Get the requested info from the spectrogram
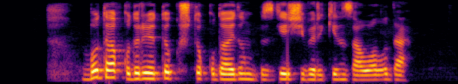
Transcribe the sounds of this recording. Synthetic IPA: bʊd̪ɑqʰʊd̪ɪɾe̞t̪ːɪkʲʰʏ̥ʃt̪ɪqʰʊd̪ɑjd̪əɴbɪzɡʲe̞ʒɪbe̞ɾkʲe̞nzɑwɑlˠəd̪ɑ

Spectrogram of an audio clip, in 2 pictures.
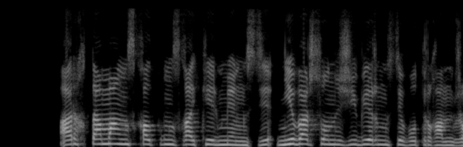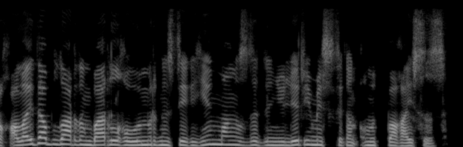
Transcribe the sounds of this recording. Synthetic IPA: ɑ̰ɾəqt̪ɑmɑɴəzqʰɑlˠpəɴəzʁɑkʲʰe̞lme̞ŋɪzne̞bɑɾso̞nəʒijbe̞ɾɪŋɪzd̪e̞p̬wo̞t̪əɾʁɑnəmʒo̞qɑ̰lˠɑjd̪ɑbʊlˠɑɾd̪əɴbɑɾlˠəʁəwɵmɪɾɪŋɪzd̪e̞ɡʲɪje̞ŋmɑɴəzd̪əd̪ʏnije̞le̞ɾe̞me̞st̪ɪɡʲɪnʔʊmət̪̚bɑʁɑjsəz

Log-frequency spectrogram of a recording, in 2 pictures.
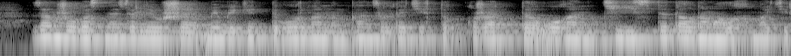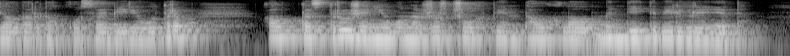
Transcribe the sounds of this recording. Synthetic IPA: zɑɴʒo̞bɑsənæzɪɾle̞wʃɪme̞mle̞kʲe̞t̪ːɪko̞rɡanːəɴkʰo̞nsulʲt̪at̪ijft̪ɪk̚qʰːʊʒɑt̪ːəwʔo̞̰ʁɑnt̪ʰijɪst̪ɪt̪ʰɑlˠd̪ɑmɑlˠəqmat̪ʲe̞ɾʲijalˠd̪ɑɾd̪əqʰo̞sɑbe̞ɾe̞wo̞t̪əɾəp̚ | qʰɑlˠəp̚t̪ɑst̪əɾuʒæne̞wo̞nəʒʊɾt̪ʃəlˠəq̚pe̞nt̪ʰɑlˠqəlˠɑwmɪnd̪e̞t̪ɪbe̞lɡʲɪle̞ne̞d̪ɪ

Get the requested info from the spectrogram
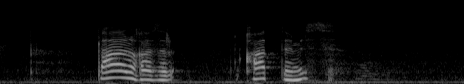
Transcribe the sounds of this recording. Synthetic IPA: t̪ɑɾʁɑzɪɾ | qʰɑt̪ːemes

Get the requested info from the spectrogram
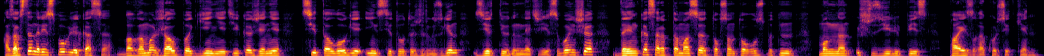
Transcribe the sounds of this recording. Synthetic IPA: qʰɑzɑqst̪ɑnɾe̞spublijkɑsə̰bɑʁəməʒɑlˠpəɡʲe̞ne̞t̪ijkɑʒæne̞ | tsit̪olˠo̞ɡʲijaʔijnst̪ijt̪ut̪əʒʏɾɡʲɪzɡʲe̞n | ze̞ɾt̪ːe̞wd̪ɪŋnæt̪iʒe̞sɪbo̞jənʃɑd̪eŋkasɑɾɑp̚t̪ɑmɑsət̪ʰo̞qsɑnt̪ʰo̞ʁəzbʏt̪ɪnməɴnɑnʏʃʒ̥ʏze̞lube̞s | pʰɑjəzʁɑkʲʰɵɾse̞t̪kʲḛn

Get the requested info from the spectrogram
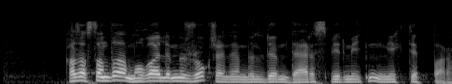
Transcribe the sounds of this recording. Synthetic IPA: qʰɑzɑqst̪ɑnd̪ɑmʊʁɑlɪmɪʒo̞qʒ̥æne̞mʏld̪e̞md̪æɾɪsbe̞ɾme̞jt̪ɪnme̞kt̪e̞p̚b̥ɑ̰ɾ

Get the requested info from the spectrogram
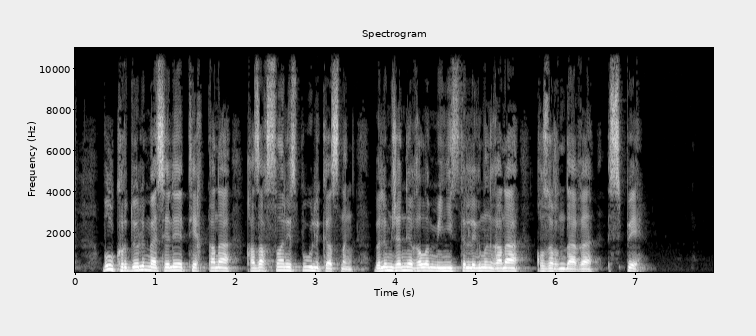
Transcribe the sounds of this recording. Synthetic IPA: b̥ʊlˠkʲʰʏɾd̪e̞lɪmæse̞le̞t̪ʰe̞qːɑnɑqʰɑzɑqst̪ɑnɾe̞spublijkɑsənəɴ | bɪlɪmʒæne̞ʁəlˠəmːijnijst̪ɪɾlɪɡʲɪnɪɴʁɑnɑqʰʊzəɾənd̪ɑʁəɪspe̞

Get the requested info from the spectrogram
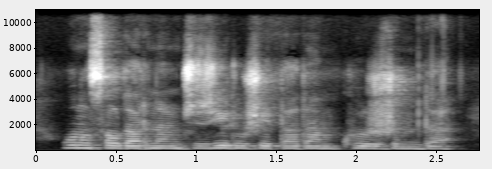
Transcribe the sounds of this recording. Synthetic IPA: wo̞nəɴsɑlˠd̪ɑɾənɑnʒʏze̞luʒe̞t̪ɪɑd̪ɑmkʲʰɵzʒʊmd̪ə

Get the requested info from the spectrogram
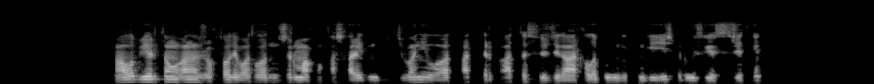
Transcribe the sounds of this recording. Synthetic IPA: ɑlˠəpeɾt̪ʰoɴʁɑnɑʒo̞q̚t̪ɑwd̪epɑt̪ɑlˠɑt̪ənʒəɾmɑqəɴq̪ʰɑʃqɑɾijd̪əŋd̪ivanʲijlˠoʁɑt̪ɑt̪ːʏɾkɑt̪ːəsɵzd̪ɪɡʲɪɑɾqəlˠəbʏɡʲɪŋɡʲɪkʲʰʏmɡʲe̞eʃbɪɾwɵzɡʲe̞ɾɪsɪzʒe̞t̪kʲe̞n

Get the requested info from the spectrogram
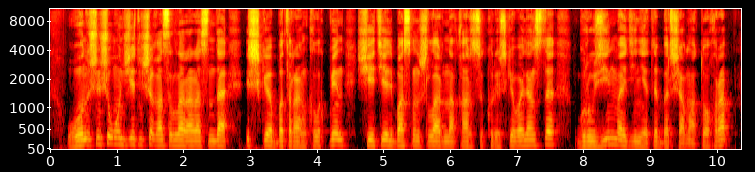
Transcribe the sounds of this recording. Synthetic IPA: wo̞nʏʃɪnʃɪwo̞nʒe̞t̪ɪnʃɪʁɑsəɾlˠɑɾɑɾɑsənd̪ɑɪʃkʲɪbət̪əɾɑɴqʰəlˠəq̚pe̞nʃe̞t̪e̞lbɑsqənʃəlˠɑɾənɑqʰɑɾsəkʲʰʏɾe̞skʲe̞βɑjlˠɑnəst̪əɡɾuzʲijnmæd̪enije̞t̪ɪbɪɾʃɑmɑ̰t̪ʰo̞qəɾɑp̚

